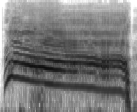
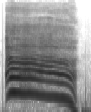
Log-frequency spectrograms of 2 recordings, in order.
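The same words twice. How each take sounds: First: The scream is full and loud. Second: The scream is held back and quiet.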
